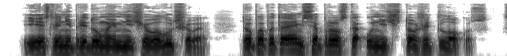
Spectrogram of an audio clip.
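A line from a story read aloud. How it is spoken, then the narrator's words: Plain. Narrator (Russian): сказал Кийск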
